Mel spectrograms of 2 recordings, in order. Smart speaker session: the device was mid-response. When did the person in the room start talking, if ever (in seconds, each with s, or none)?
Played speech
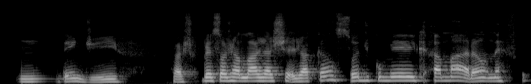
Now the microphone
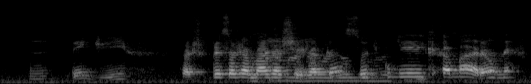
2.5 s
